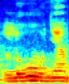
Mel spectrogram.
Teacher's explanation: maka luya itu wajib dibaca empat harakat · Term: Mad Jaiz munfasil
